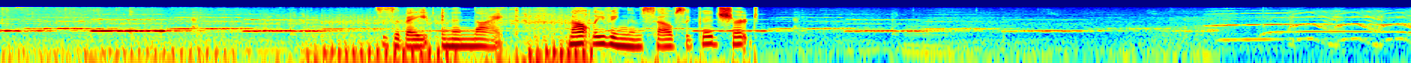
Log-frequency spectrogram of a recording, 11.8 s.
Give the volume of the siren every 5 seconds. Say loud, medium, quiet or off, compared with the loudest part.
loud, quiet, quiet.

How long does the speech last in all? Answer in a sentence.
The speech can be heard for 3 seconds in total.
